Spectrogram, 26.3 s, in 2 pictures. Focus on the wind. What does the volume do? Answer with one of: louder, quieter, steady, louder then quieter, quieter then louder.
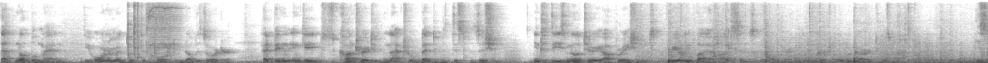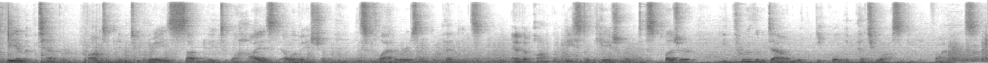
louder.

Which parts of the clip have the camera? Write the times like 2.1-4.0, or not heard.
1.7-2.5.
